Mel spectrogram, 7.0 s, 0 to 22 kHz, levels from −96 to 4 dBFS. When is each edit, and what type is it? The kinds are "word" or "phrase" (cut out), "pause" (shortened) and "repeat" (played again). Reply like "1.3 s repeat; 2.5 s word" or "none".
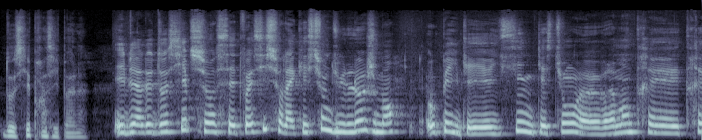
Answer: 1.9 s word; 4.6 s word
